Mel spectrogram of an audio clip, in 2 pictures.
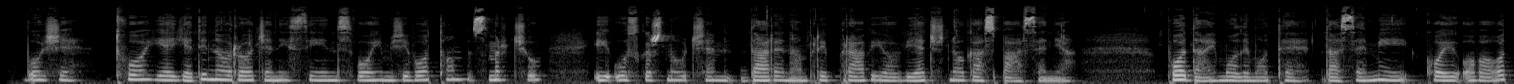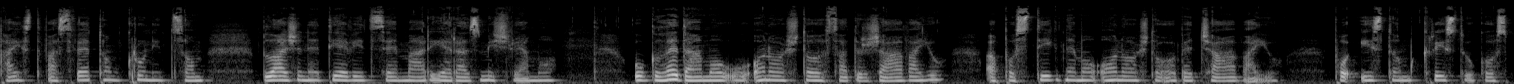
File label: Final Prayer in Croatian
